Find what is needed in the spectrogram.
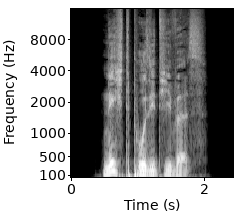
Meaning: strong/mixed nominative/accusative neuter singular of nichtpositiv
- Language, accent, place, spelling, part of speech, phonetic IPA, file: German, Germany, Berlin, nichtpositives, adjective, [ˈnɪçtpoziˌtiːvəs], De-nichtpositives.ogg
